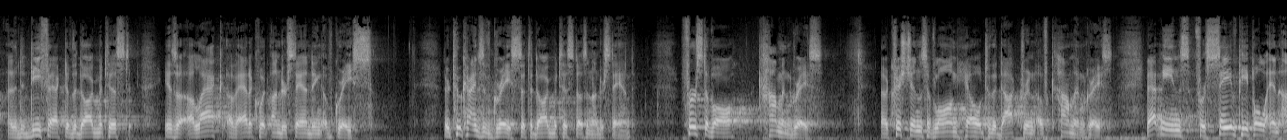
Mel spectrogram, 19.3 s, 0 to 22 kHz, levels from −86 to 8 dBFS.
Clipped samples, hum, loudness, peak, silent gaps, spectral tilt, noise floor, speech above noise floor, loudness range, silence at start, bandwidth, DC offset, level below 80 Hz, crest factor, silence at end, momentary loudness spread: under 0.1%; none; -17 LUFS; -2 dBFS; none; -3.5 dB/octave; -49 dBFS; 32 dB; 2 LU; 0 s; 13.5 kHz; under 0.1%; -44 dBFS; 16 dB; 0 s; 8 LU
